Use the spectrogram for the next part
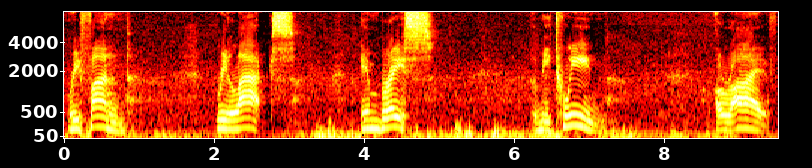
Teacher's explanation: these are two syllables verbs and we notice the stress is put on the second on the last syllable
